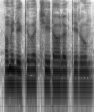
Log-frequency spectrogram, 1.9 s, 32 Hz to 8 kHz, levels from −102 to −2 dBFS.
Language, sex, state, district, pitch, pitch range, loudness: Bengali, female, West Bengal, Alipurduar, 125 Hz, 120-130 Hz, -16 LUFS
